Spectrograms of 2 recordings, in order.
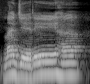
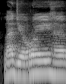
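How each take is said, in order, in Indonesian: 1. Bunyi r dibaca ringan dan tipis. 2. Bunyi r dibaca berat dan tebal. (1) "tapi dibaca dengan tipis" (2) "tidak dibaca dengan tebal. Majriha misalnya tidak"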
